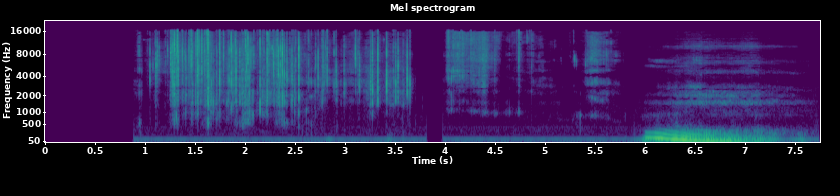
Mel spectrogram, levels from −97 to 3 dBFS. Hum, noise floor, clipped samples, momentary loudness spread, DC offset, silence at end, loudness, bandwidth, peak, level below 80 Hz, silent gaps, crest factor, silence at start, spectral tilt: none; under -90 dBFS; under 0.1%; 19 LU; under 0.1%; 0.15 s; -34 LUFS; 17 kHz; -6 dBFS; -42 dBFS; none; 32 dB; 0.9 s; -2 dB/octave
